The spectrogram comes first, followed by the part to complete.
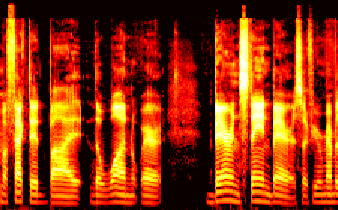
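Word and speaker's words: Berenstain: Um, but yeah, so I here just so Baron Stain Bears is actually spelled like this. Baron Stain Bears.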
